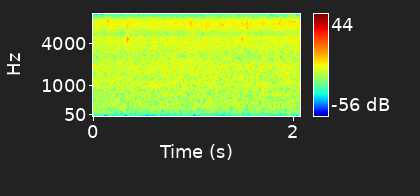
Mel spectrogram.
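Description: Evening rain pours down steadily in the Philippines, a continuous broadband patter and hiss that stays fairly loud and unchanging throughout.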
